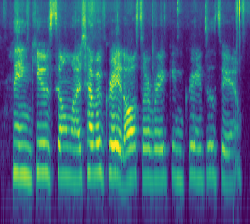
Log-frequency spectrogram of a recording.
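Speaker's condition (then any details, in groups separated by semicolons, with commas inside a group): ALS; young onset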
